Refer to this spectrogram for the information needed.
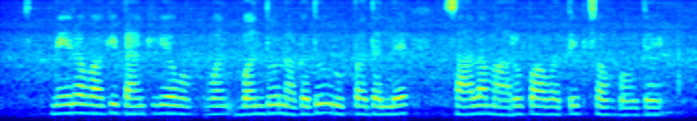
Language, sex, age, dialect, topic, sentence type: Kannada, female, 18-24, Mysore Kannada, banking, question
